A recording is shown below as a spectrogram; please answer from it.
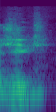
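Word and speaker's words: XIG: So, Zhig, am I saying it right? Zhig, X-I-G? Yeah, Zhig. Yes, Zhig.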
